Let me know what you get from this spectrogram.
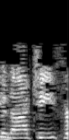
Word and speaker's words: Fibonacci: Fibonacci.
